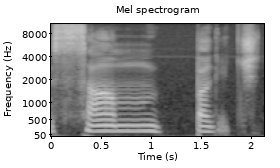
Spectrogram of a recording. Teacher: some の時に m って閉じたまま b の音も一緒なんで some baggage でいけます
